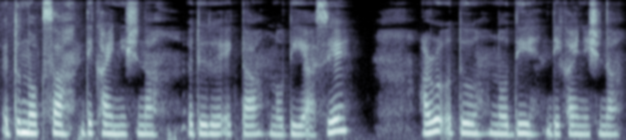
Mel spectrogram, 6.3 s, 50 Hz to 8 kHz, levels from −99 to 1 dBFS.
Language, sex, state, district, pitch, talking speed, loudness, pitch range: Nagamese, female, Nagaland, Kohima, 190 Hz, 145 wpm, -15 LUFS, 185-205 Hz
